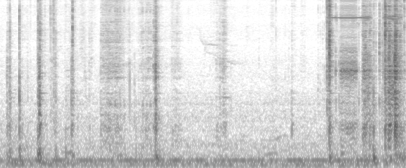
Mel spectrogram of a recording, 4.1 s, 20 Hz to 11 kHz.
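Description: Makita 18V cordless driver working a cross-head screw on a motorcycle's air filter cover: quick clicks and rattles of the bit in the screw head early on, then a short burst of the driver running with a high motor whine near the end. A steady low drone of a neighbour's string trimmer runs underneath.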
